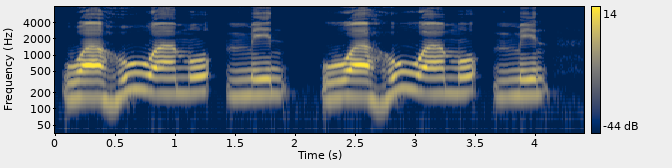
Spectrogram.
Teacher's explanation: لا نتم الضمه في حرف الهاء خاصه اذا كان معها واو وهو او فهو ننتبه للضمه على حرف الهاء وهو مؤمن وهو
